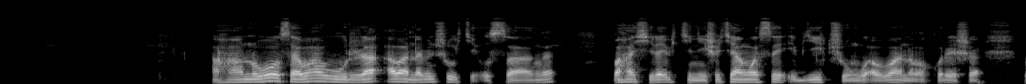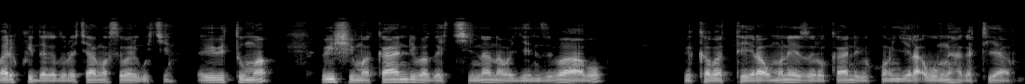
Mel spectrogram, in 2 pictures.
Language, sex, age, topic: Kinyarwanda, male, 25-35, education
